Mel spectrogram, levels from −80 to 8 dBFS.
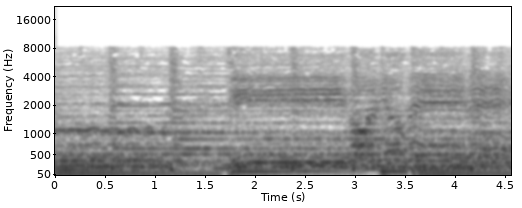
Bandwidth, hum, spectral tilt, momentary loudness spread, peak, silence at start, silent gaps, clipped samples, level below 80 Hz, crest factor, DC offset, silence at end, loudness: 8.8 kHz; none; -5.5 dB/octave; 5 LU; -2 dBFS; 0 s; none; under 0.1%; -28 dBFS; 12 dB; under 0.1%; 0 s; -15 LUFS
